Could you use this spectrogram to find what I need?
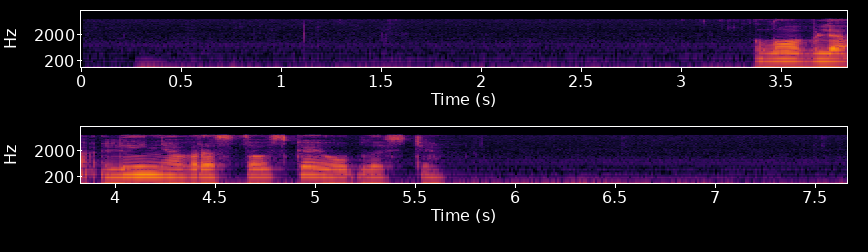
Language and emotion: Russian, neutral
